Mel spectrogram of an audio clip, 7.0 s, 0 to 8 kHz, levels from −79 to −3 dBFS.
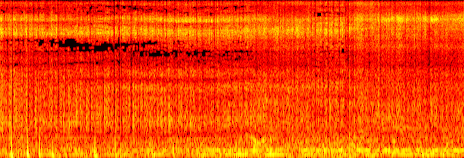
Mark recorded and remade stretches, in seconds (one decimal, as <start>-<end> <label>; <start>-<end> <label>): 0.0-3.8 recorded; 3.8-4.7 remade; 4.7-5.2 recorded; 5.2-7.0 remade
